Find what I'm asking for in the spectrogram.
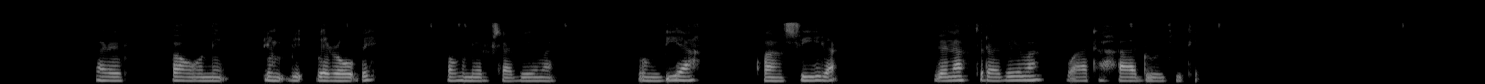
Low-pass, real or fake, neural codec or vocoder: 7.2 kHz; fake; codec, 24 kHz, 6 kbps, HILCodec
